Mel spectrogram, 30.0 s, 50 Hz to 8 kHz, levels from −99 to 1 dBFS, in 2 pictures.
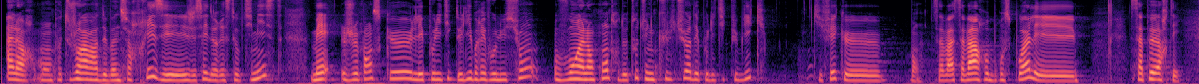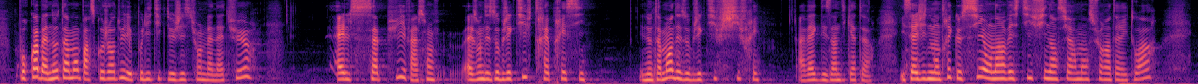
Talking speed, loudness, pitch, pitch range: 180 wpm, -28 LUFS, 220 Hz, 200-240 Hz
